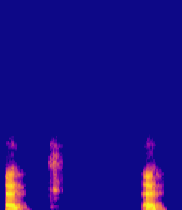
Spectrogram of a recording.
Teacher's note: ہلکی سی آواز آ رہی ہے، سانس جاری ہے. کوئی اسٹرونگ یا جیسے قلقلہ میں کتنا اسٹرونگ آواز آتی ہے، اس میں ہلکی سی آواز آنا، اس کو کہتے ہیں ہمس.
